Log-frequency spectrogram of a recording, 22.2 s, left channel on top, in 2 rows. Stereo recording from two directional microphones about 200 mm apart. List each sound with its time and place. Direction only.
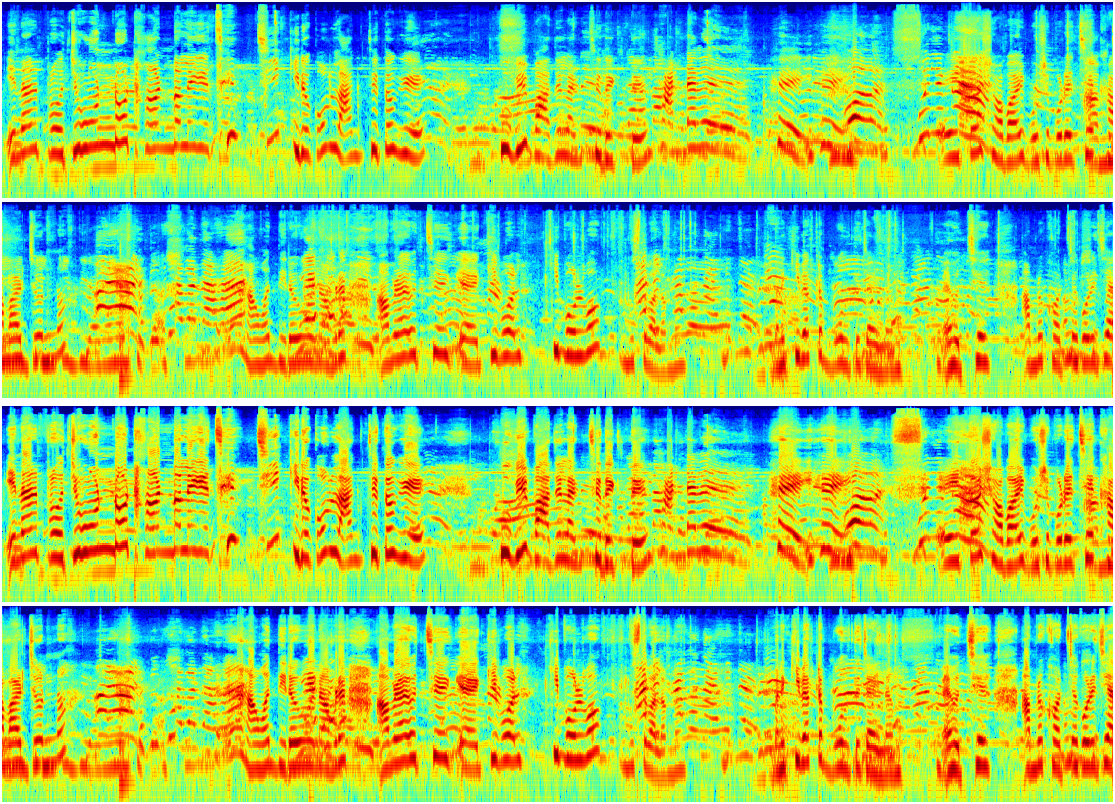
0.0 s speech: 5° left (ahead or behind)
6.4 s a sound: 35° right (ahead or behind)
7.8 s speech: centre (ahead or behind)
8.4 s speech: 40° right (ahead or behind)
9.3 s speech: 5° right (ahead or behind)
12.0 s speech: 25° left (ahead or behind)
13.4 s speech: centre (ahead or behind)
18.9 s speech: 5° left (ahead or behind)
